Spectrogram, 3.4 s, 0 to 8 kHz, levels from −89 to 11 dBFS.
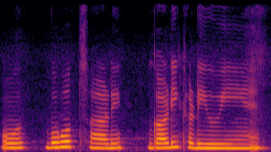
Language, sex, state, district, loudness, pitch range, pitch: Hindi, female, Uttar Pradesh, Shamli, -15 LUFS, 230-255 Hz, 240 Hz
